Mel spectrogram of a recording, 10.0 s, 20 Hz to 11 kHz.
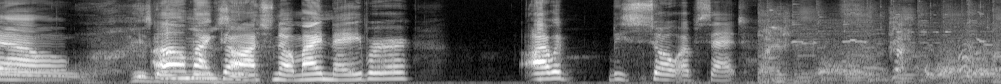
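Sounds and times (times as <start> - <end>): film music: 7.6 - 10.0
dogs barking and whining: 7.7 - 10.0.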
